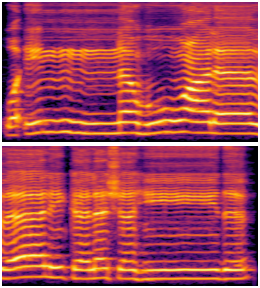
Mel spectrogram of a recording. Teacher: وَإِنَّ پہ غنہ کریں گے، ہاں پہ الٹا پیش ہے، ایک الف کے برابر کھینچ کر پڑھیں گے. عین پہ کھڑا زبر ہے، اس کو بھی ایک الف کے برابر کھینچ کے پڑھیں گے.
